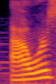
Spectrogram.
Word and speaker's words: hours: hours and hours remember the H in the word hours is silent so don't pronounce it at all hours and hours and the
